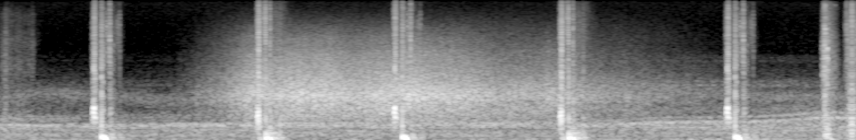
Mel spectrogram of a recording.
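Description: Blocks thud into place one at a time.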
